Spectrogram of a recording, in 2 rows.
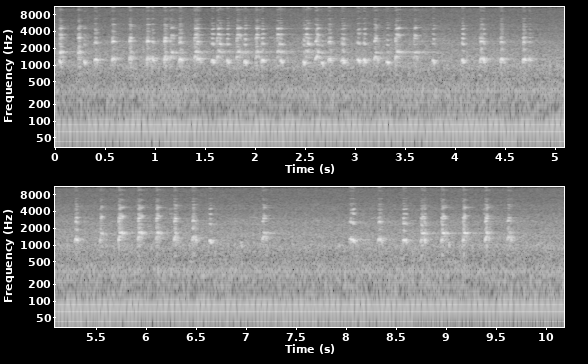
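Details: Upset adult female bald eagle clucking for a long time at the Decorah North nest, 4:23 PM CDT, 18 April 2016: rapid chattering squeaks in uneven bursts with brief pauses, low hum throughout.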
